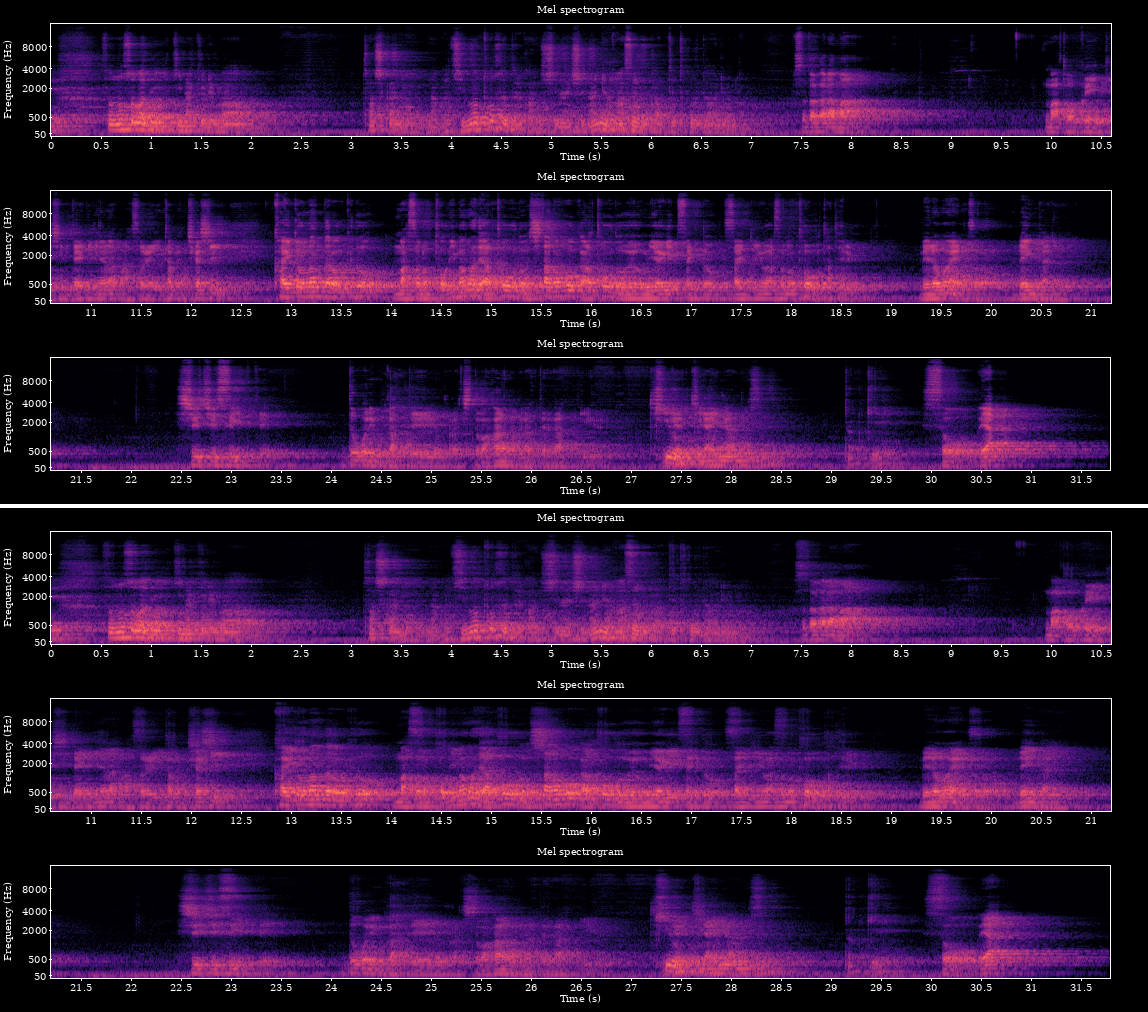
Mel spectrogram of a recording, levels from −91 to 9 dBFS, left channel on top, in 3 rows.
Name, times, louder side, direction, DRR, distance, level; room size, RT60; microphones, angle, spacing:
voice 1, 0.0-2.0 3.1-7.0 27.3-28.4 29.1-29.6, left 1 dB, 25° left, -2 dB, 2.0 m, -29 dB
voice 2, 7.4-8.1 10.0-18.7 19.3-20.7 22.5-23.4 24.2-26.7 27.2-28.3 30.0-30.6, left 1 dB, 70° left, 3 dB, 3.6 m, -27 dB
26.0 x 25.0 x 5.1 m, 2.4 s
head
